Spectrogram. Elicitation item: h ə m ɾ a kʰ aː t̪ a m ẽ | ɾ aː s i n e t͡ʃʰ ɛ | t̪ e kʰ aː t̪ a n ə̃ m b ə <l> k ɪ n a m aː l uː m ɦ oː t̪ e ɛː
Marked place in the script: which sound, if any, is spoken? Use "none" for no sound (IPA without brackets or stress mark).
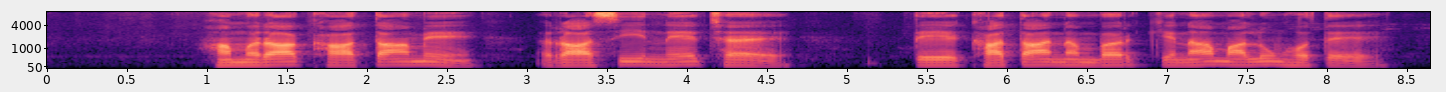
ɾ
